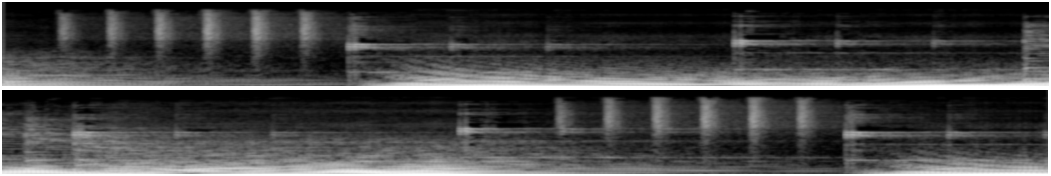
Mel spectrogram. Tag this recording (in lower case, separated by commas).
music, video game music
